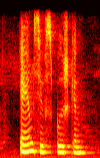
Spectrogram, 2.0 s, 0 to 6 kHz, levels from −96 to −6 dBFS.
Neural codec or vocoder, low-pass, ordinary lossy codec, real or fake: none; 5.4 kHz; AAC, 48 kbps; real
